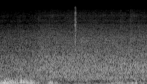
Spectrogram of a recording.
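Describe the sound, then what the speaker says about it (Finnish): Strong wind buffets the microphone outdoors on an autumn fell hike, a loud steady roar with low gusty rumbling throughout. "Tuulee aika kovasti"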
